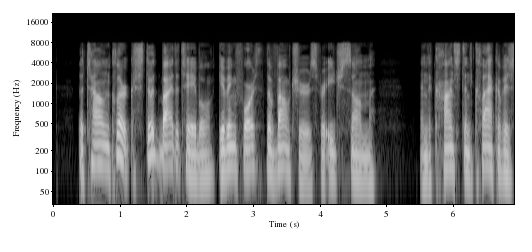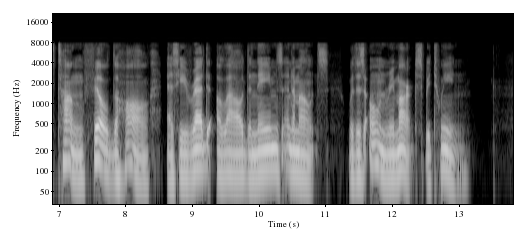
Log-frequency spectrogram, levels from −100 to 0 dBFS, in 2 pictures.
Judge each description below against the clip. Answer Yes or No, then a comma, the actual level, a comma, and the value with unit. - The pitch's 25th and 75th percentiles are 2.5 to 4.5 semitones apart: Yes, average, 3.8 semitones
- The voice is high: No, very low, 95 Hz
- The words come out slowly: No, average, 160 wpm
